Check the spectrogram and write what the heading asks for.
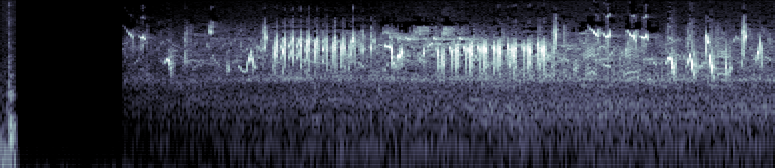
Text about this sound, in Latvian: Dziedātāja putns nedaudz lielāks par zvirbuli, tā ir brūnā čakste, kas Latvijā ir parasta un izplatīta līgzdotāja. Visā Eiropā brūnā čakste ir īpaši aizsargājama suga, un Lielbritānijā šis putns iespējams jau ir izzudis.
